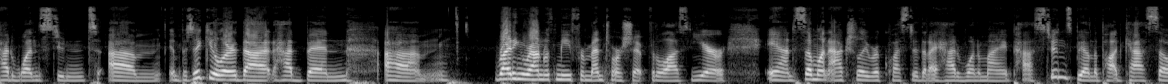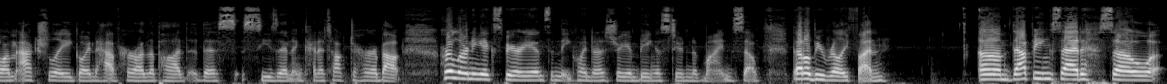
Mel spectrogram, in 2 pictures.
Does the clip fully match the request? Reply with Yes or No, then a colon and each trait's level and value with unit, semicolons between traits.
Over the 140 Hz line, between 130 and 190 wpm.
No: high, 190 Hz; average, 200 wpm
